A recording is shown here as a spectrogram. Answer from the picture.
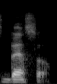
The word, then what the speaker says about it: Bezos: Bezos, yeah, and then like, there's a one guy who's like, if we're gonna use Bezos bucks, we might as well say the name correctly. It's Bezos.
